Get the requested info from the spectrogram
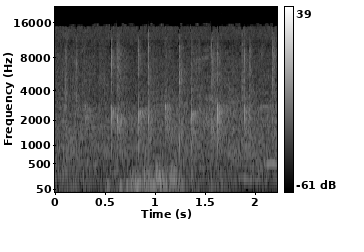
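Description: Scattered hand clapping from a few people, sparse and irregular, over a low murmur.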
